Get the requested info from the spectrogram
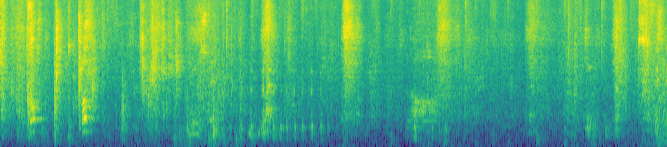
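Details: Siberian husky named Shadow greeting its owner at home after three nights away in Lapland, giving excited high whimpers and yips in quick irregular bursts, with a person talking over it indoors.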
